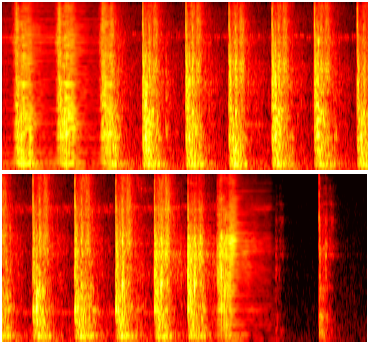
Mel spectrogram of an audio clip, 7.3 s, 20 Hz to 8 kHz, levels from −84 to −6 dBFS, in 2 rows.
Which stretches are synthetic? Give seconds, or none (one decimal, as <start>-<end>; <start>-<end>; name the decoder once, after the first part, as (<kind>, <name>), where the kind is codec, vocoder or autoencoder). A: 0.0-1.1 (vocoder, HiFi-GAN); 5.8-6.4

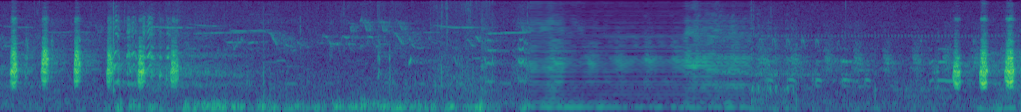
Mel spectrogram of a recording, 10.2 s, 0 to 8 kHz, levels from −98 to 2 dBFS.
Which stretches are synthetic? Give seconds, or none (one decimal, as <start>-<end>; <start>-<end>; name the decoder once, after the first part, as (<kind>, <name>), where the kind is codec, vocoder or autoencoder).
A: 5.3-7.5 (vocoder, HiFi-GAN)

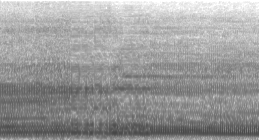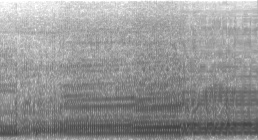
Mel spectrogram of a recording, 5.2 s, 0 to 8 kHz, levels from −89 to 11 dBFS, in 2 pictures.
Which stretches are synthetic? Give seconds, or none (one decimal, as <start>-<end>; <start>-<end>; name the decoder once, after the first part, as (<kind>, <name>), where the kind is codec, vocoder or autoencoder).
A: 0.7-1.5 (vocoder, HiFi-GAN); 4.4-5.2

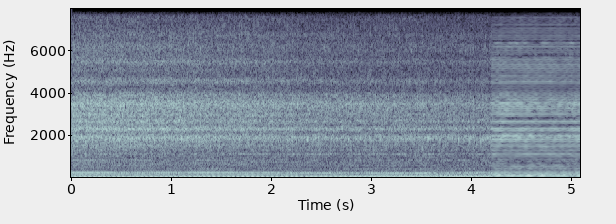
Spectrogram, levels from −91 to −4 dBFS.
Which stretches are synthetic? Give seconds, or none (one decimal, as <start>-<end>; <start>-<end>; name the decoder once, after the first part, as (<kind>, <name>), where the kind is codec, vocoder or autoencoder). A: 4.2-5.1 (vocoder, HiFi-GAN)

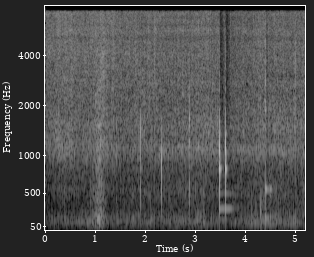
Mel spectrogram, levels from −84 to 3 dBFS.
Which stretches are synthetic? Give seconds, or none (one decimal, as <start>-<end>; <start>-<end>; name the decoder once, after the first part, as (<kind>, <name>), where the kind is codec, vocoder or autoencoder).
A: none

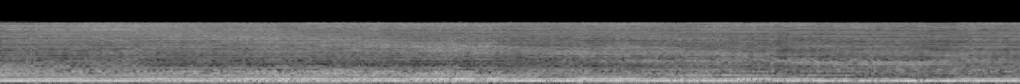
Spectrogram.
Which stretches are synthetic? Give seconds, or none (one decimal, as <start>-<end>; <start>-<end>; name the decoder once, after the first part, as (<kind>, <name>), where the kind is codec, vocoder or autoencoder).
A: 0.0-10.2 (vocoder, HiFi-GAN)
